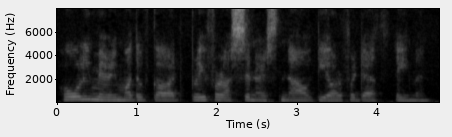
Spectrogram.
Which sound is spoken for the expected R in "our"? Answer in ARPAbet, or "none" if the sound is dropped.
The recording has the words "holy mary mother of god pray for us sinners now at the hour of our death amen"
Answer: R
